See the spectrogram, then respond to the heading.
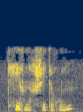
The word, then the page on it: d' Hirnerschitterùng: Alsatian; Bas-Rhin; Reichshoffen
